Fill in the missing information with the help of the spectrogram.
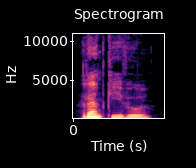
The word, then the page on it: extremely: [ɪks.ˈtriːm.li]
